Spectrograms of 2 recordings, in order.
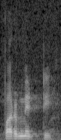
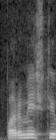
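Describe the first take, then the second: First: The cluster is pronounced as a double 't'. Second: The cluster is pronounced 'sht'. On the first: A small child says it. "तो कहते हैं परमिट्टी" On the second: An adult says it. "परमिष्टि बोलो"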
